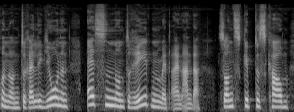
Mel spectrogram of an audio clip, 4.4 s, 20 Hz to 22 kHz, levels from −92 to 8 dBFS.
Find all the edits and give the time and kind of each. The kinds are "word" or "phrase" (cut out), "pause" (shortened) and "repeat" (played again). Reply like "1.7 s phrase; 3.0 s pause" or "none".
none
